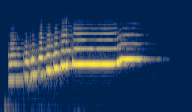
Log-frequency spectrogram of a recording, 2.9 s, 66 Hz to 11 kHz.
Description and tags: horn Dmajorscale
A rapid, articulated D-major scale, followed by a slur up to high F#5. Recorded with a Zoom h4n placed about a metre behind the bell.
tongue, d, double-tongue, high-note, scale, f, 5, french-horn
